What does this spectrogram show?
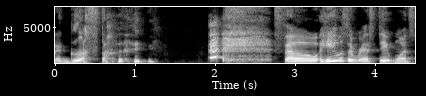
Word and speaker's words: Augusta: You got to say it like that, Augusta.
